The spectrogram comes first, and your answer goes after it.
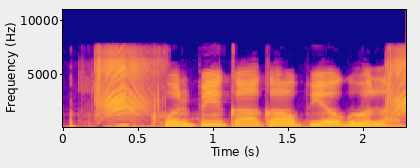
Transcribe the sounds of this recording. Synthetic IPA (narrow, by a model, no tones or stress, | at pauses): kʰuɾpikakaupjoɡɦola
